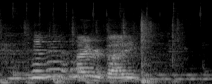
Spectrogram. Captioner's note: laughs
